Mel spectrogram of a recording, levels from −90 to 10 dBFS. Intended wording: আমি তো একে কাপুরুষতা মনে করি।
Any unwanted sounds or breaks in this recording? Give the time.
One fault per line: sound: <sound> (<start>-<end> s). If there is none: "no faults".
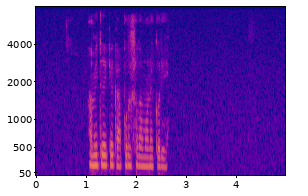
no faults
